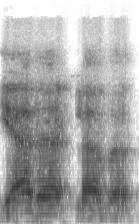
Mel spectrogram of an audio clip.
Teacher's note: all the semi-vowels, they are non-aspirate, alpaprana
